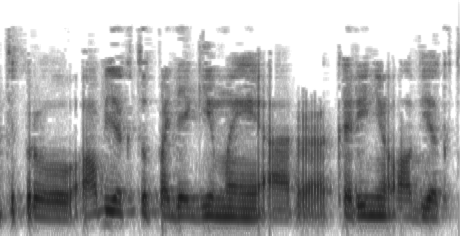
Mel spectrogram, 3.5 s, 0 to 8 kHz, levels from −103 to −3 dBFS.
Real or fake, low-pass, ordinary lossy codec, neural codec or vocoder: real; 7.2 kHz; MP3, 24 kbps; none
